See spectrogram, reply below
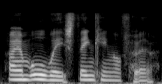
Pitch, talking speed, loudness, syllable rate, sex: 195 Hz, 220 wpm, -15 LUFS, 5.7 syllables/s, female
